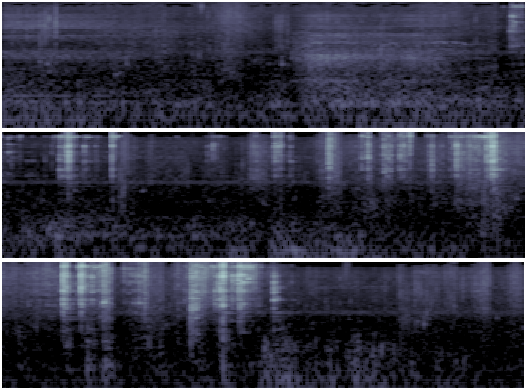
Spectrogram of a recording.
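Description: Metal hook clinking and rattling as it is handled on a rope, in short scattered clusters over the second half.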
